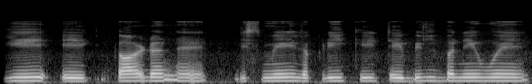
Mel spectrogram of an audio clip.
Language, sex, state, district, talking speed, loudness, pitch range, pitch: Hindi, female, Maharashtra, Mumbai Suburban, 125 wpm, -18 LUFS, 155-165 Hz, 160 Hz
